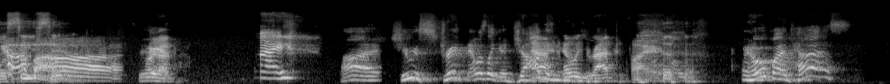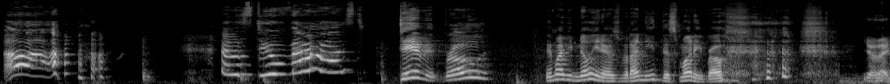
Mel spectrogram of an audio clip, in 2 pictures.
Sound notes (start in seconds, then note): 6.4 laughs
